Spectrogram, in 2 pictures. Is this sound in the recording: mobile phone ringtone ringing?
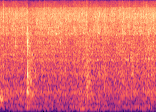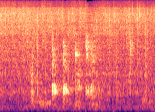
no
